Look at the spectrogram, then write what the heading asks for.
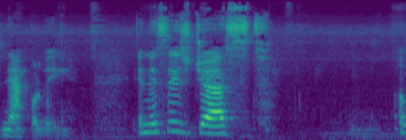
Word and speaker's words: Napoli: Um, and it in Italian it's Napoli. Naples is Napoli.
